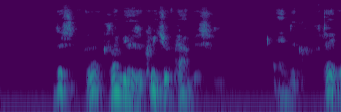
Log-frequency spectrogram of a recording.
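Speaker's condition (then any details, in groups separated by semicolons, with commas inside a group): Parkinson's; attributed to Agent Orange exposure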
